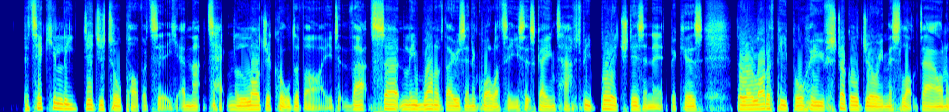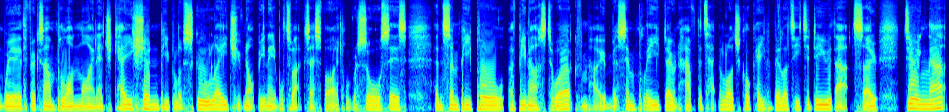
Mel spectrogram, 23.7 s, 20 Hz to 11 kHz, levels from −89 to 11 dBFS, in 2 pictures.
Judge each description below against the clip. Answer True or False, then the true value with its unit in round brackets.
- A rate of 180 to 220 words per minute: True (185 wpm)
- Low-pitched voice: True (110 Hz)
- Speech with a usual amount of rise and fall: True (3.1 semitones)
